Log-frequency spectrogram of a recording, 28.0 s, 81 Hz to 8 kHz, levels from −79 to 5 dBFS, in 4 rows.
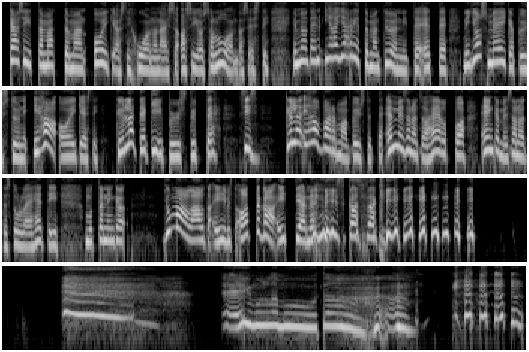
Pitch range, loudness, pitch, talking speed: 225-335 Hz, -21 LUFS, 280 Hz, 120 wpm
